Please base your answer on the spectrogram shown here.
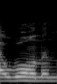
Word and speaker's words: Wohlman: Was it it's Wohlman? Is that how you say it? Yeah, Wohlman, like whole man.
